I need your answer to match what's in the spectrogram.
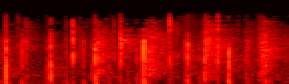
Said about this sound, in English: Yes, let's give old Ronnie a round of applause.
